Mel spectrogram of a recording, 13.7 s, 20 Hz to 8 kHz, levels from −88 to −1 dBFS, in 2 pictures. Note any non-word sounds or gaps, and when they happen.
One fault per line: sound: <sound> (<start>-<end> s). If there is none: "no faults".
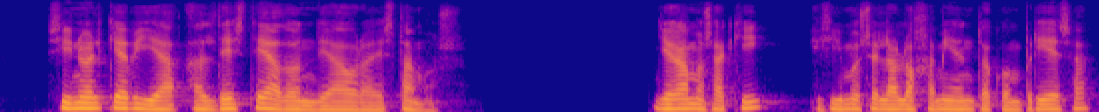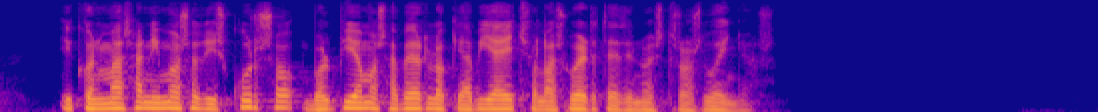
no faults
